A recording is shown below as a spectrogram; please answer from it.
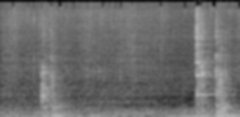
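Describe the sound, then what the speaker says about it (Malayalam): Grated coconut being stirred into a frying curry of turkey berries, with two brief close scraping strokes over a soft continuous sizzle, no voices. "തേങ്ങ നന്നായിട്ട് ഇളക്കി കൊടുക്കാം"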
